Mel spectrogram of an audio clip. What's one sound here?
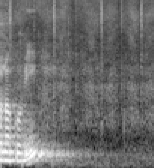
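A felt eraser rubs across a whiteboard.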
